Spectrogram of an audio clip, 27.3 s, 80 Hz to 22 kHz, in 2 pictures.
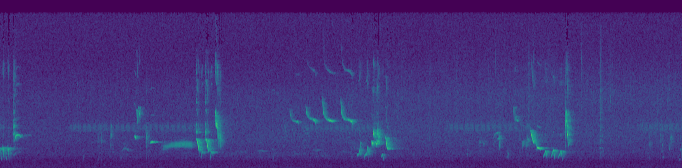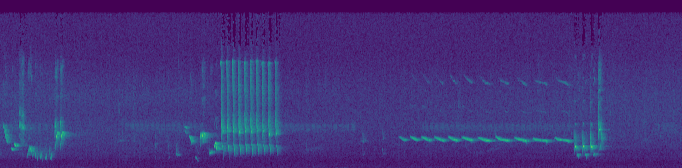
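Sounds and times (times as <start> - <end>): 
common nightingale singing: 0.0 - 0.6, 1.6 - 4.6, 5.2 - 8.1, 9.3 - 11.5, 13.2 - 15.2, 16.9 - 25.9.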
